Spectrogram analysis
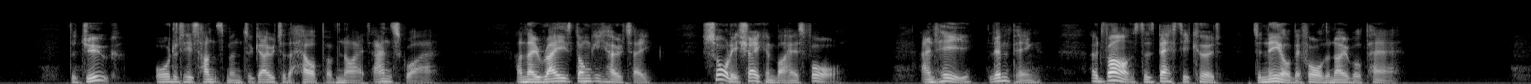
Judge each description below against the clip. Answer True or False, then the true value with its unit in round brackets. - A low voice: True (110 Hz)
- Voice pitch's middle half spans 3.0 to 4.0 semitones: False (4.7 semitones)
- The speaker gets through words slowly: False (150 wpm)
